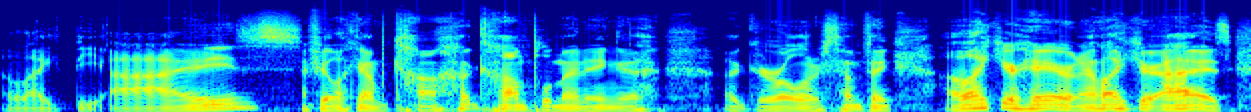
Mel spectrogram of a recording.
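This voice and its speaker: A man's voice: fairly low pitch, lively intonation, normal speed, no room sound. A man hosting a casual reaction video, thinking aloud informally and hedging his opinions as he comments. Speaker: host of a reaction channel. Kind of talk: casual reaction commentary on game character skins.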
